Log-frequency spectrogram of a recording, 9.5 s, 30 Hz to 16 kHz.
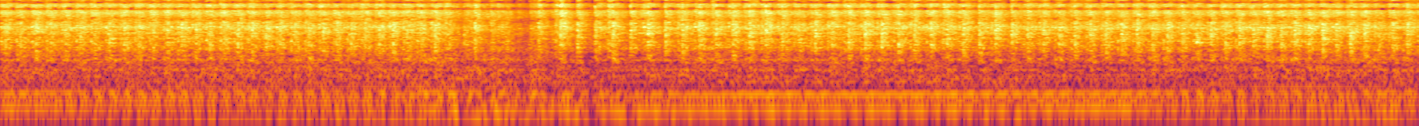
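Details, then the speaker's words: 1930 Ford Model A pickup four-cylinder, restarted after head machining, valve spring refit and distributor replacement: an uneven, hunting idle with occasional stumble; the carburettor still needs sorting. "I got it going !! The carburetor still not right... but at least it's running!!"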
